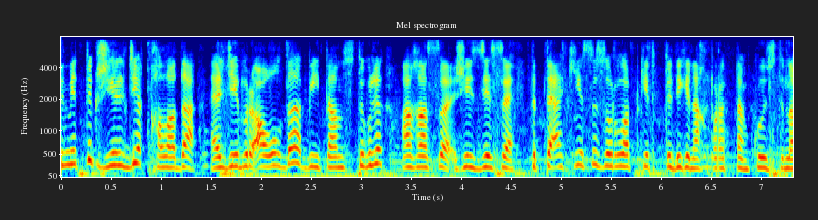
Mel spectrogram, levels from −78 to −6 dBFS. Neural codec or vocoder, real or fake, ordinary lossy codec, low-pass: codec, 24 kHz, 6 kbps, HILCodec; fake; MP3, 64 kbps; 7.2 kHz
